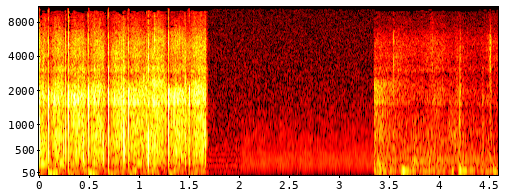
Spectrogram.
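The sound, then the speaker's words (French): Loud, dense audience applause at a meeting, with many overlapping claps for the three vice-presidents, breaks off abruptly into a low steady electrical hum, then a softer wash of clapping returns. “Je vous propose de les applaudir tous.”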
